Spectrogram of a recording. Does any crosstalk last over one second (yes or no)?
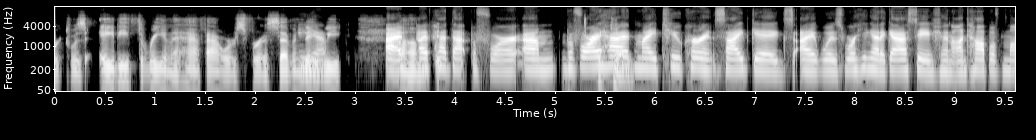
no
